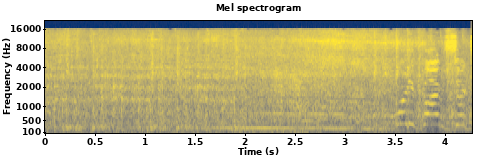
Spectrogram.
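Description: A Norfolk Southern or CSX freight train rolls past close by, a loud continuous rumble with clattering wheels and a low droning tone.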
